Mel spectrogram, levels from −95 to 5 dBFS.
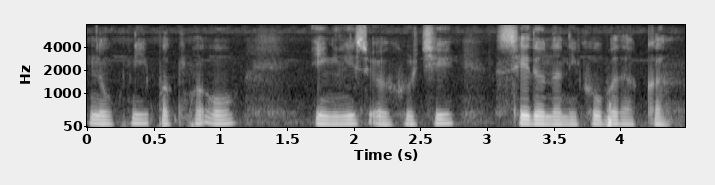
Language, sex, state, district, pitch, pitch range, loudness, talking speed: Garo, male, Meghalaya, South Garo Hills, 115 Hz, 110-125 Hz, -19 LUFS, 95 wpm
